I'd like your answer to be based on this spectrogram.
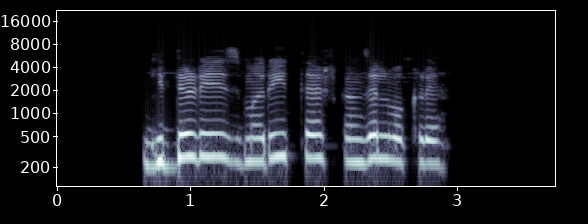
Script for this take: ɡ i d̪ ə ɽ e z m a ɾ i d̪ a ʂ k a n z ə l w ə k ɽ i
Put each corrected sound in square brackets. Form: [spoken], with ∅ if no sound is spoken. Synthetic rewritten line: ɡ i d̪ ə ɽ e z m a ɾ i [t̪] a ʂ k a n z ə l w ə k ɽ [e]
